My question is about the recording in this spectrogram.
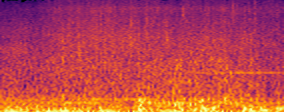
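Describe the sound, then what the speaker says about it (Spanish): Torrential rain pours steadily over the hills of Thebes, with deep thunder rumbling continuously underneath, a loud, dense, unbroken wash of storm noise with no voices. "la humedad cae en forma de lluvia torrencial"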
